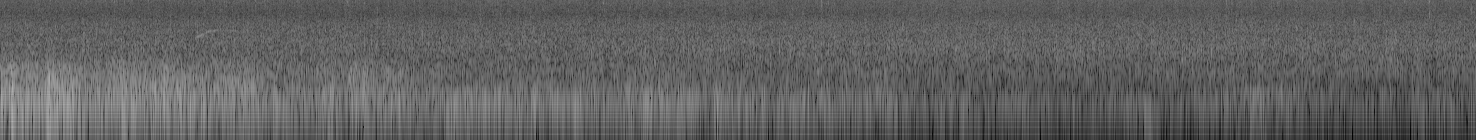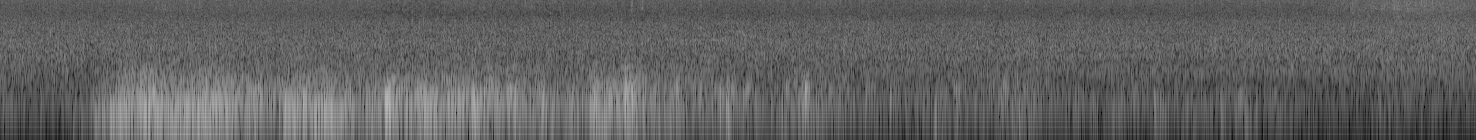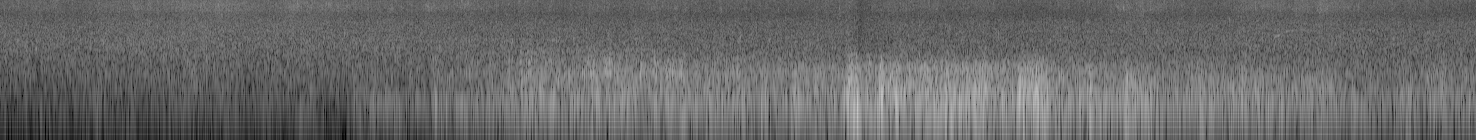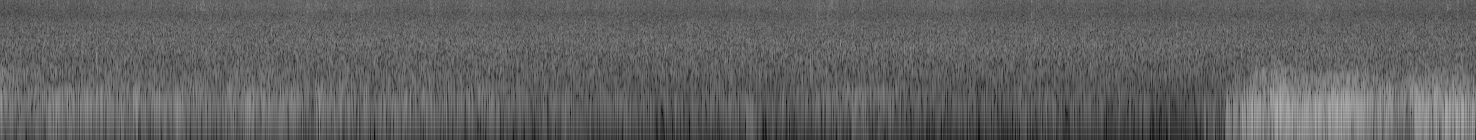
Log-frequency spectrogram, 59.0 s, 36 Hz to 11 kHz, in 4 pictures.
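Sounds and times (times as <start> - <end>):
thunder rumbling: 0.0 - 5.1, 15.6 - 23.4, 33.1 - 47.7, 56.4 - 59.0
steady rain: 0.0 - 59.0.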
